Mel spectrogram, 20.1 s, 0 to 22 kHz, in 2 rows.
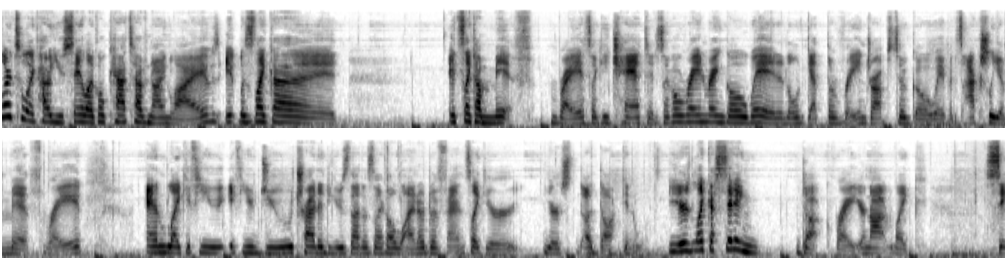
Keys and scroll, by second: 0.5 scroll up 1, 4.7 scroll down 1.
